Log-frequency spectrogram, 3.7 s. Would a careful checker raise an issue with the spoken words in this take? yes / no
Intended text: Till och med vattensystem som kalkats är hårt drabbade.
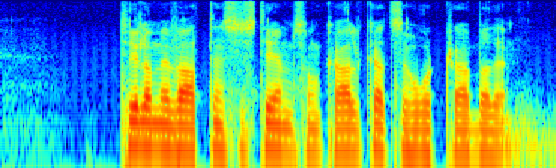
no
